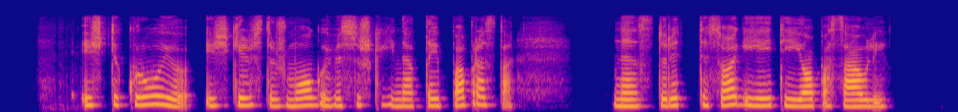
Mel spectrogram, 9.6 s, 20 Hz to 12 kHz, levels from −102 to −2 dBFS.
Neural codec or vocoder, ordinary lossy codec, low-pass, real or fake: codec, 16 kHz, 16 kbps, FreqCodec, larger model; MP3, 96 kbps; 7.2 kHz; fake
